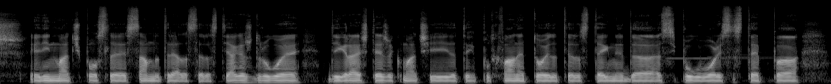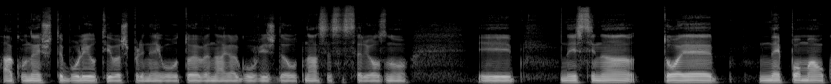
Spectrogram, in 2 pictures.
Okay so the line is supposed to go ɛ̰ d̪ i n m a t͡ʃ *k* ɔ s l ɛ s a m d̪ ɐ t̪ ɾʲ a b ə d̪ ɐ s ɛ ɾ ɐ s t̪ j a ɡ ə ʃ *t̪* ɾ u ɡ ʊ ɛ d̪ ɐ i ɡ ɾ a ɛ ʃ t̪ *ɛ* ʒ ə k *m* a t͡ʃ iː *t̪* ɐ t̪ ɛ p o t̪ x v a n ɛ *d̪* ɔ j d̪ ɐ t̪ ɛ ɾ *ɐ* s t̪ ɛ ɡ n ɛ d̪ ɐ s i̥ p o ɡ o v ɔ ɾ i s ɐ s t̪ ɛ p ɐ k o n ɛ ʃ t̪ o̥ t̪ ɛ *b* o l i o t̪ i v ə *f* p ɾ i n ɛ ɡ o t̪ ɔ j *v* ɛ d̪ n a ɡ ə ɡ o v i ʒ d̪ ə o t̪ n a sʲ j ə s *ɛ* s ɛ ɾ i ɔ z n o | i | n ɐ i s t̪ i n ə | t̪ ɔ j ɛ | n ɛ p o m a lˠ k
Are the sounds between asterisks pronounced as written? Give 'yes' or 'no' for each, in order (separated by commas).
no, no, yes, yes, no, no, yes, yes, no, yes, yes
